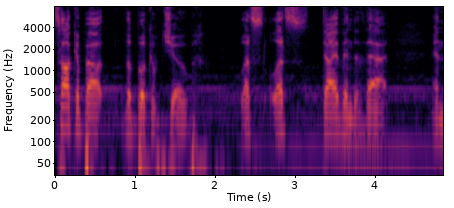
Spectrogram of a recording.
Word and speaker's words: Job: Job, J-O-B. It's like job, but it's pronounced Job.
